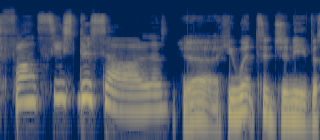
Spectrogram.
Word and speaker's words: Francis de Sales: So during the Reformation, Francis de Sales, you pronounce it better than I do, was a Catholic who went... It's Francis de Sales.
